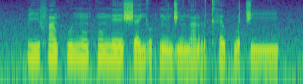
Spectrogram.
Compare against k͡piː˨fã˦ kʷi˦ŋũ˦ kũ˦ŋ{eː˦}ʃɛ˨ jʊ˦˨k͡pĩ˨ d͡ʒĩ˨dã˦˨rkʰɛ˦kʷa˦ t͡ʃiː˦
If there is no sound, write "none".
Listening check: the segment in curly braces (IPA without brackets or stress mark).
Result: eː˦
